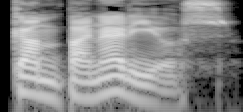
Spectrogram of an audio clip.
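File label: "campanarios", Spanish, male; mekanta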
